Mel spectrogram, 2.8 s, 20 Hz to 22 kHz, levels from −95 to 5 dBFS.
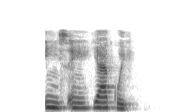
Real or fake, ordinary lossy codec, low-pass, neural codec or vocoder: real; MP3, 64 kbps; 7.2 kHz; none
